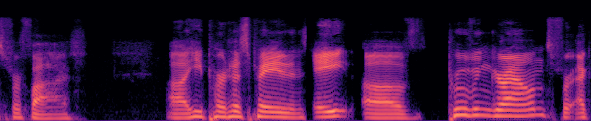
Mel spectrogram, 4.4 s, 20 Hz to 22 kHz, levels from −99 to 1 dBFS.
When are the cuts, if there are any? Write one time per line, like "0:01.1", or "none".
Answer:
0:02.3

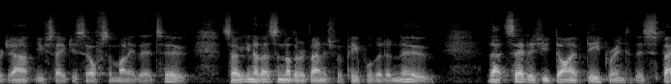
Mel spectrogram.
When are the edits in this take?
none

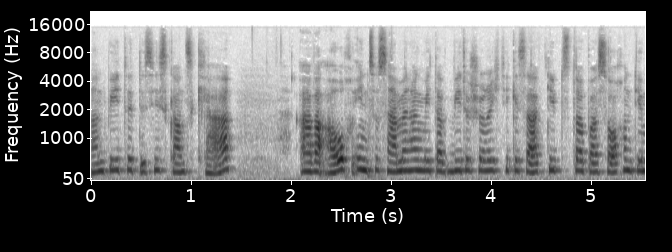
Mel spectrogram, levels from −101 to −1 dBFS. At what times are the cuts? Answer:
0:03.5
0:04.5

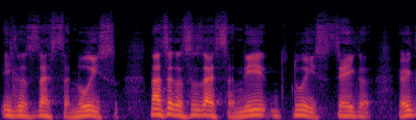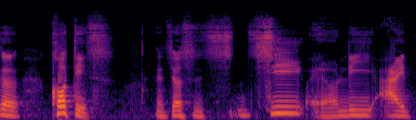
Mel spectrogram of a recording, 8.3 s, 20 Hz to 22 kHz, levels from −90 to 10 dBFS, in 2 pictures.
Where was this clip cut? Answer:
0:07.2

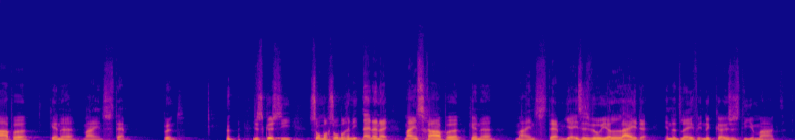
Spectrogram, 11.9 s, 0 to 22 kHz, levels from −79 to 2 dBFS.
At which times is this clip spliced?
0:03.8
0:04.9
0:07.0
0:10.2

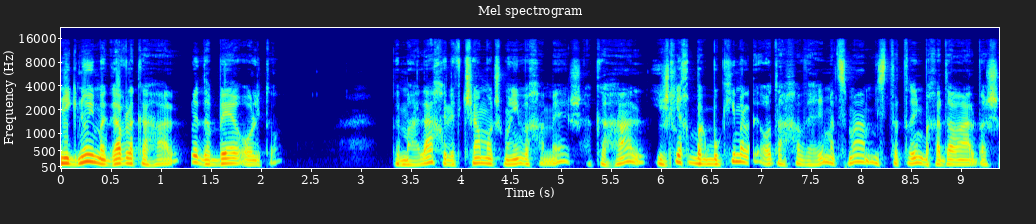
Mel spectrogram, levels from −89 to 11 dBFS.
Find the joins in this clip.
0:01.3
0:01.9
0:03.8
0:05.9
0:06.8

